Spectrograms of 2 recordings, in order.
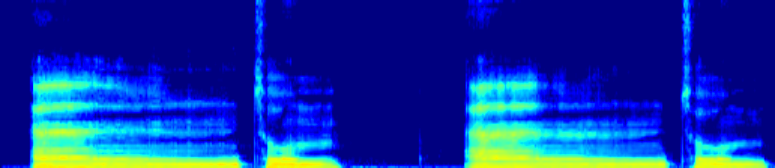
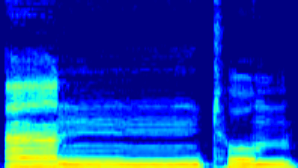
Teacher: So it's hiding the Noon sound, but it's trying to hide it at the same time in the nasal cavity. · The Noon shouldn't be clear, and that's caused by keeping your tongue in the position of the next letter. Or if you find that very difficult, try to just make sure your tongue is away from the roof of your mouth, so it doesn't actually touch the roof of your mouth.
